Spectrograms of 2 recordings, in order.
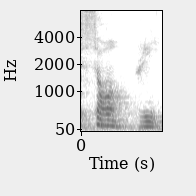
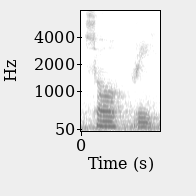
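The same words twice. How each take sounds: First: A quiet sorry; soft sorry. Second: Sorry, dropped much quieter; Sorry said very quietly as a demonstration; softer sorry. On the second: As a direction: let Sorry fall away almost unheard. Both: Shown as a demonstration. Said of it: "Practice it".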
